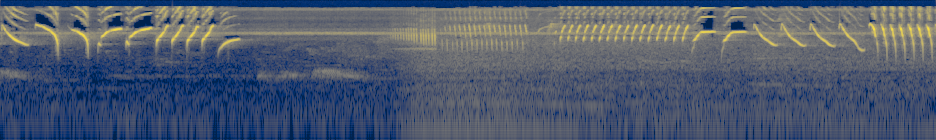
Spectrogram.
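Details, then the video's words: Waterslager canary song for training canaries: rapid downward-sweeping whistles and fast high trills, then a quieter pause with a soft hum around four seconds, followed by more rolling trills and swept notes repeated several times a second. "The Best Canary Sound!!! Reliable for Waterslager Canary Training"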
